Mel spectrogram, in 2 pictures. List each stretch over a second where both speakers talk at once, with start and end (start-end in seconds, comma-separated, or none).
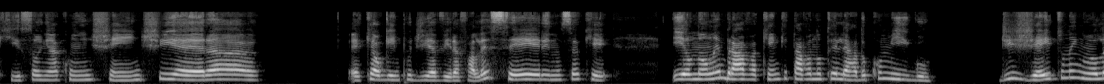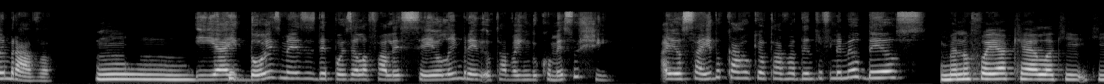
none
